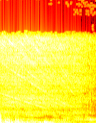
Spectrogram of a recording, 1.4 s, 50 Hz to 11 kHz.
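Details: Ryota 2010VR 10 mm drill after fitting a Maktec MT60 armature: short burst of smooth motor whine winding down evenly, no crackle or grinding, only small normal sparking; normal running.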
